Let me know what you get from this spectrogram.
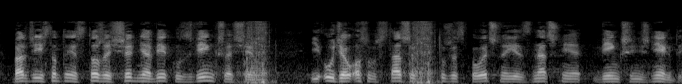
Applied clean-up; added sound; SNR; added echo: none; Cutlery, silverware; 11 dB; none.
